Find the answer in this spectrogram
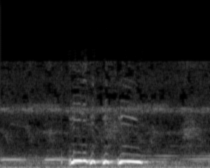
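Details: Short burst from a captive-bred zebra dove singing the wild-type style: a quick set of four soft, rolling, trilled notes, then a fading tail.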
